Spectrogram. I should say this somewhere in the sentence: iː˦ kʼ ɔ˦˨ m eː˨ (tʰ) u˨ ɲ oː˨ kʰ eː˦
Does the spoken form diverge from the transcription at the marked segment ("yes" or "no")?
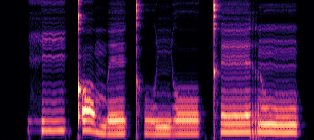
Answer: yes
